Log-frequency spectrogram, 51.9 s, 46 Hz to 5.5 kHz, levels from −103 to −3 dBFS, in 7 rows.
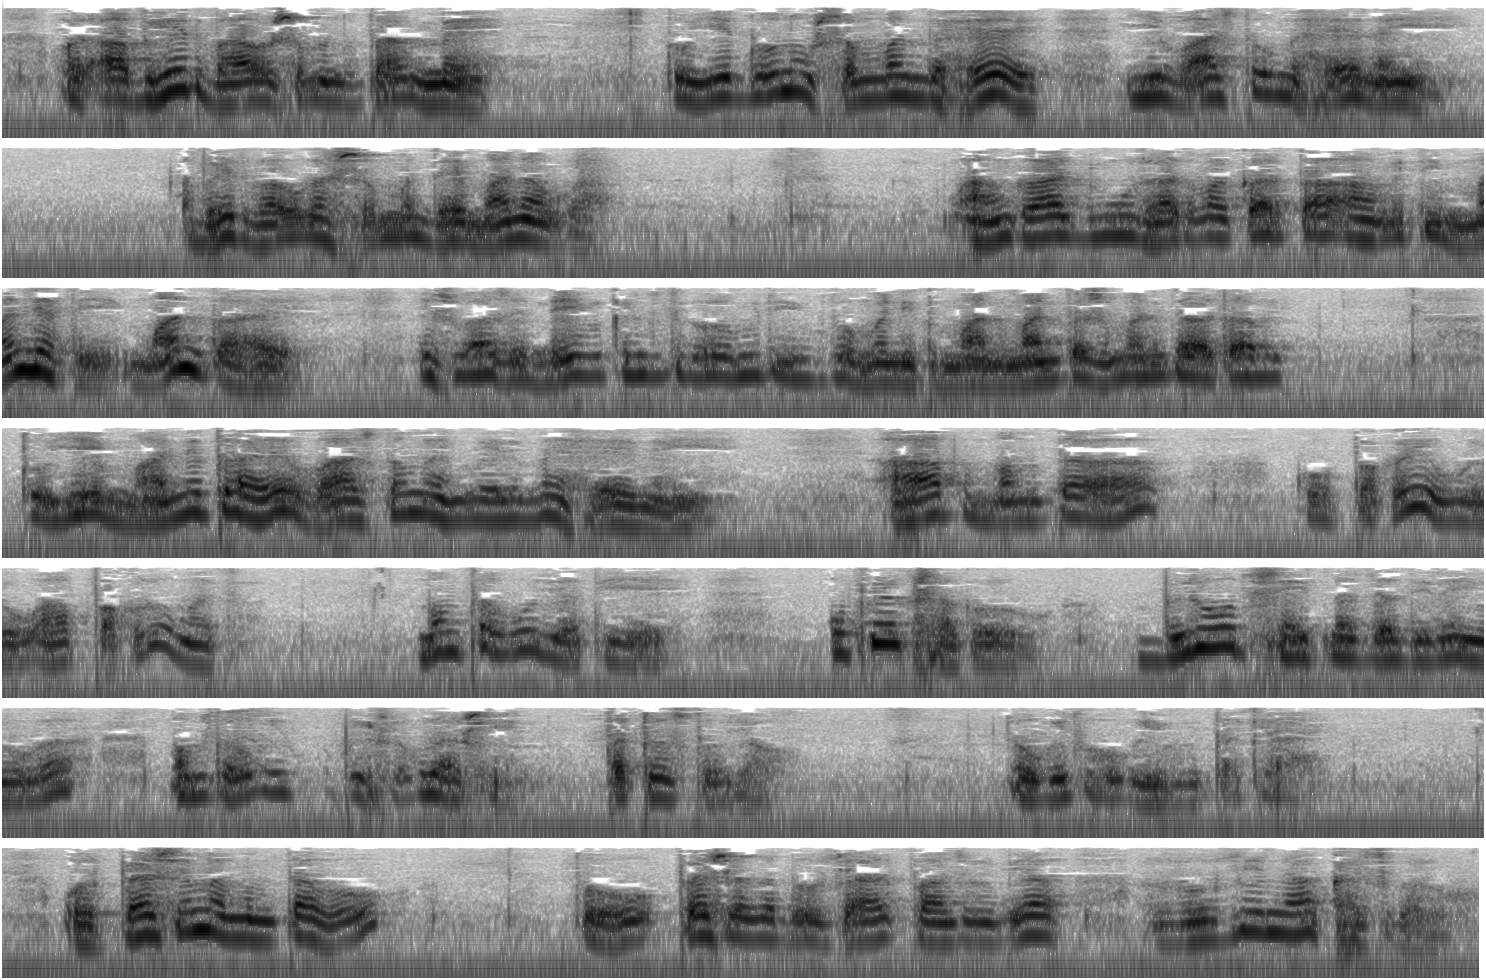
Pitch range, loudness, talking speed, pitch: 185-295 Hz, -18 LUFS, 110 wpm, 205 Hz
